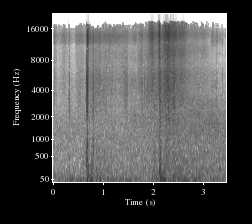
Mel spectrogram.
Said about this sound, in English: The sheriff shot Kimber in the chest where she stood.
